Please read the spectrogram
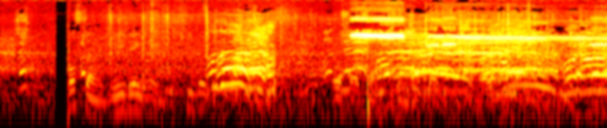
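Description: Voices shouting at a football game, then officials' whistles blowing about three and a half seconds in and held for a couple of seconds, signalling the end of the play.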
